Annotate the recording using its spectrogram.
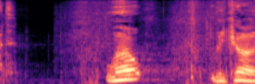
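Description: Another man answers calmly, close by.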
